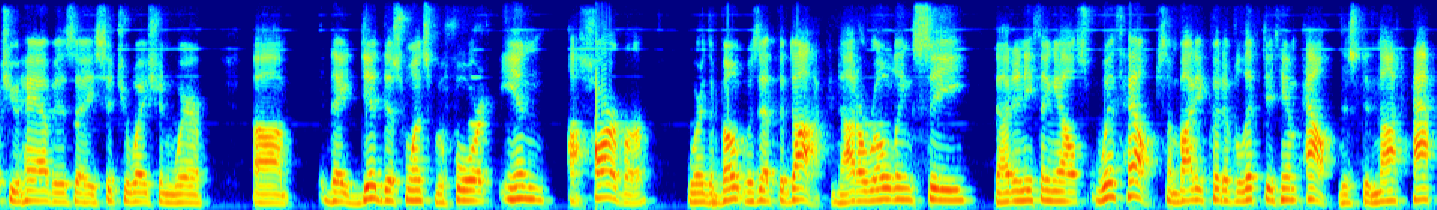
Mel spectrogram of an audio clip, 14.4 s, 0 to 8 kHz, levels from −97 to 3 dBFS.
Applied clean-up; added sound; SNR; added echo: neural mask model DeepFilterNet 3.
